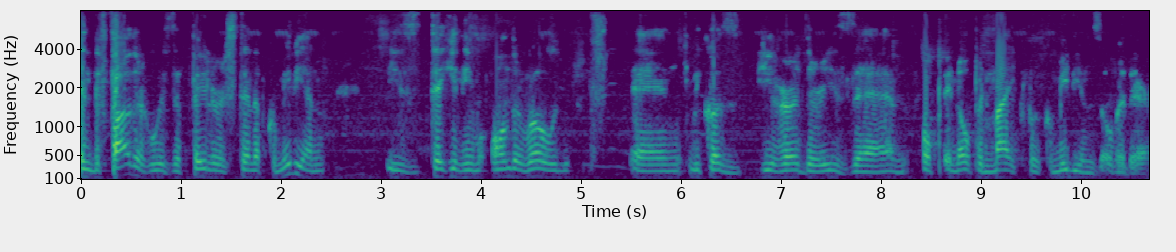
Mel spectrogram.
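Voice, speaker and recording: A man with an Israeli accent, medium pitch, a moderate pace and fairly even intonation. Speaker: filmmaker. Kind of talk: TV interview. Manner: hesitant, many fillers.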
